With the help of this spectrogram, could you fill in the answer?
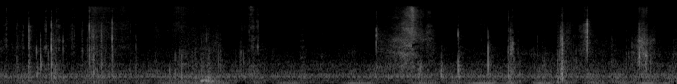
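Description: A thick glossy-paper magazine lies open on a wooden table over a solid stack of pages, and a fingertip grips and crumples a page near the spine. Soft, continuous crinkling is broken by many sharp, bright crackles that cut off almost instantly, over a low steady hum.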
